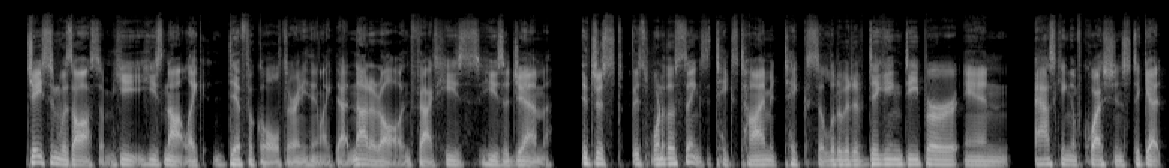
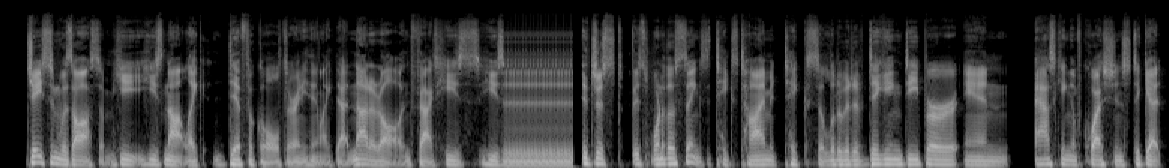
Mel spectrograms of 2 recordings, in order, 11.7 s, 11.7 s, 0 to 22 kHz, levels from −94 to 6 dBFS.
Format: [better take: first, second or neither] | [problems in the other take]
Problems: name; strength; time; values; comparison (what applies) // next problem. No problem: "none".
first | audio freezing; at 5 s for 0.5 s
